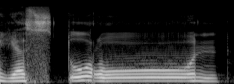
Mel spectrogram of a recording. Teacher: अलिफ को यस सीन पे सीटी की आवाज़ निकलेगी। त्वा को पुर करके यहाँ पे होंठों को गोल करेंगे ताकि हमारी दोनों जो पेश हैं वो सही अदा हों।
